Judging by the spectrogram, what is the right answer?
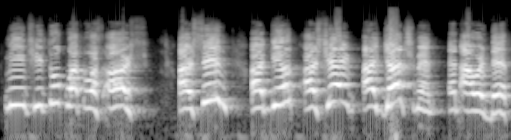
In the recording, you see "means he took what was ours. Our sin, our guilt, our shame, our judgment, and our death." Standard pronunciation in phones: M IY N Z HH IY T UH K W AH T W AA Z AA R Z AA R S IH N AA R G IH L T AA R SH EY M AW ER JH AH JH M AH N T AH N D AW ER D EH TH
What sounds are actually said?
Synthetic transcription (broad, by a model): M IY N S HH IY T UH K W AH T W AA S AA R S AA R S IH N AA R G IH L T AA R SH EY M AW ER JH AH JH M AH N T AH N D AW ER D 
